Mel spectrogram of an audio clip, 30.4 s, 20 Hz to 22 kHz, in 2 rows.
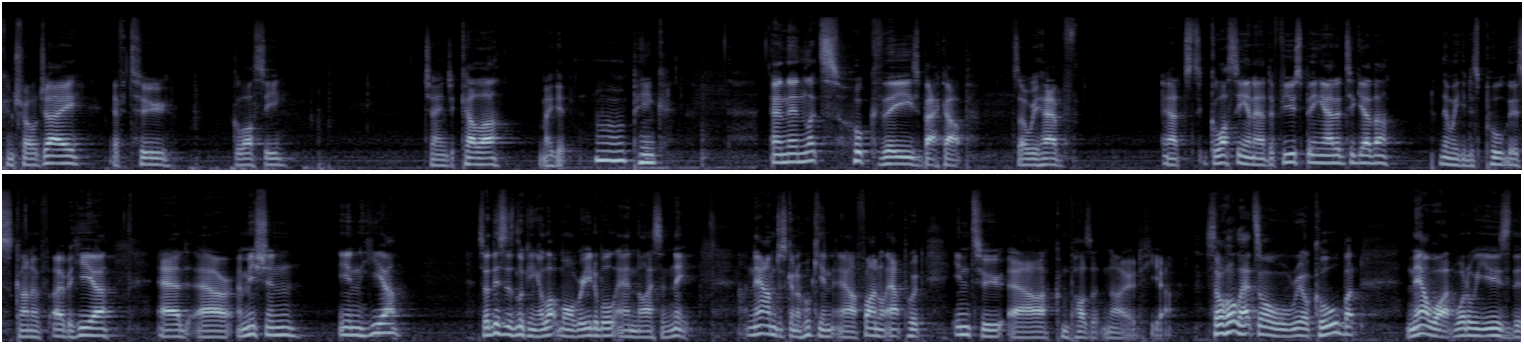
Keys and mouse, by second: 0.0 ctrl+j, 1.0 F2, 2.6 s, 4.6 click, 5.1 click, 7.0 click, 9.0 click, 11.1 click, 12.8 middle click, 13.6 click, 14.1 click, 14.3 click, 16.8 click, 19.3 click, 22.8 click, 25.3 click, 26.7 click.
